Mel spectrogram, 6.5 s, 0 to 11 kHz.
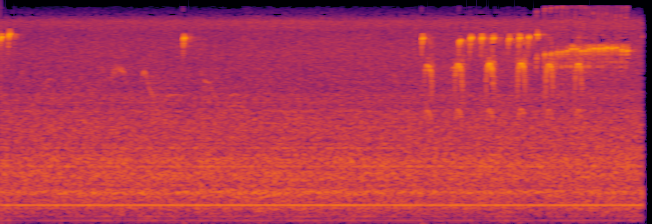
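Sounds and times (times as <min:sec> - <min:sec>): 
bird chirping in very high short chirps: 0:00.0 - 0:02.5, 0:04.2 - 0:06.4
constant low electrical hum: 0:00.0 - 0:06.5.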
